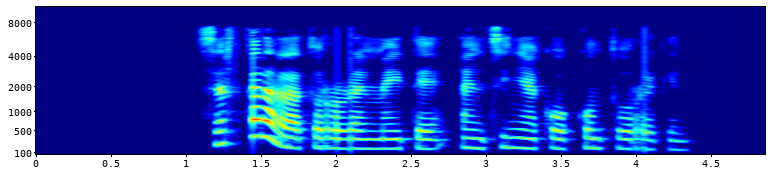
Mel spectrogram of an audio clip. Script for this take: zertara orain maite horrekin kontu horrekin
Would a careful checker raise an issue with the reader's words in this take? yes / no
yes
